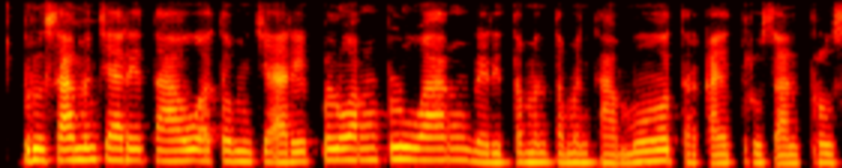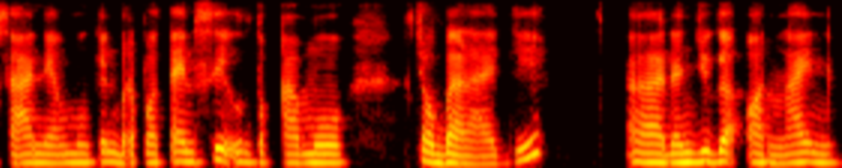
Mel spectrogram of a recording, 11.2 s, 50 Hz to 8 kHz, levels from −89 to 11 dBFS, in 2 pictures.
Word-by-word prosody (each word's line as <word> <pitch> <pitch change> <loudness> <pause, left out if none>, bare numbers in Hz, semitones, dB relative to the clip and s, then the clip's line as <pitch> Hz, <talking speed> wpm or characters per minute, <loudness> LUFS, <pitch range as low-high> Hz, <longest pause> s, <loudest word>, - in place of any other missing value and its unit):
berusaha 195 0 +4
mencari 200 -1 0
tahu, 185 0 0
atau 180 - -4
mencari 175 -1 0
peluang-peluang 200 0 0
dari 160 -1 -1
temen-temen 160 -1 -2
kamu 165 +5 -1
terkait 150 -1 -3
perusahaan-perusahaan 155 -1 -2
yang 150 +1 -2
mungkin 160 +2 -1
berpotensi 170 +4 +1
untuk 165 0 -4
kamu 155 0 +2 0.5
coba 160 -3 +5
lagi 140 - -2 0.6
eee, 160 -2 +4
dan 155 +1 +6
juga 180 0 +4
online, 155 +1 +1
165 Hz, 120 wpm, -23 LUFS, 155-195 Hz, 0.6 s, dan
